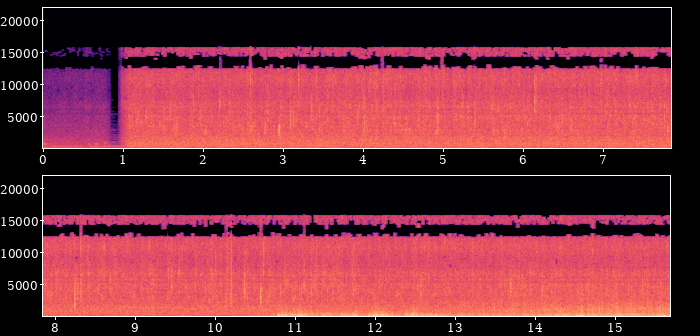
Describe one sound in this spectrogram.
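Heavy rain pours steadily on a roof and the ground outdoors.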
